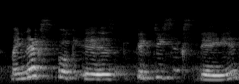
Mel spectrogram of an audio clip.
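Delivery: slow voice, cracking and breaking mid-phrase. Speaker introduces the next book for the challenge, voice cracking. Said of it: "my voice just cracked".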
